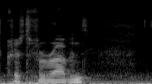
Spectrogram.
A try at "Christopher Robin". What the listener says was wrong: There's no S. It's Christopher Robin, Dick.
